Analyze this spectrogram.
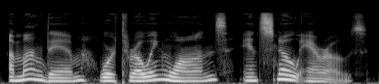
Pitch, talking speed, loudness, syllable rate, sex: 175 Hz, 125 wpm, -15 LUFS, 3.6 syllables/s, female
